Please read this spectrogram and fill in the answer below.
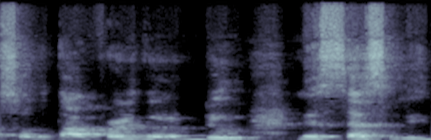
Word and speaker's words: Cecily: So I always say it with Cecily, like 3 syllables. It's Cecily. Cecily. Or Cece. Cece. Yeah. Or I like Cecily. Yeah, I'm going with what Mama said. Yeah, Mama said Cecily. Like, why are you saying your name like that? I'm like, it's Cecily. She was like, it's 2 syllables.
